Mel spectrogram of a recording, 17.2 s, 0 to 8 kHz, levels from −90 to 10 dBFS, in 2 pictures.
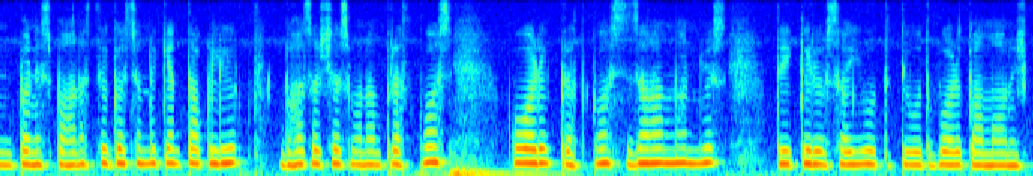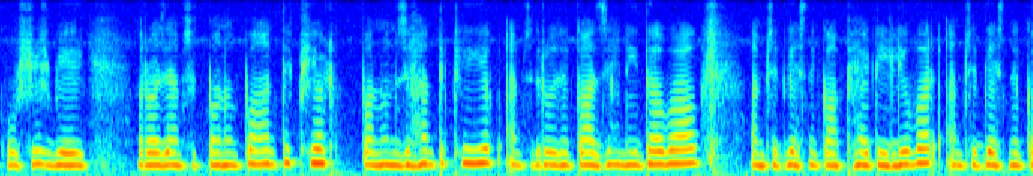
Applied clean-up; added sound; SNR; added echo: none; none; none; none.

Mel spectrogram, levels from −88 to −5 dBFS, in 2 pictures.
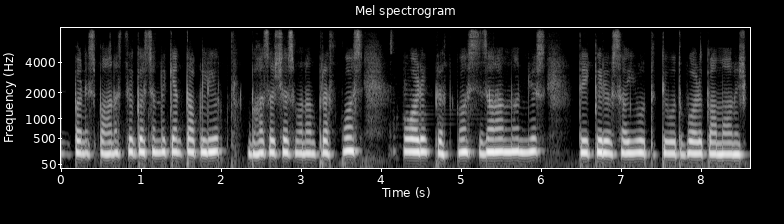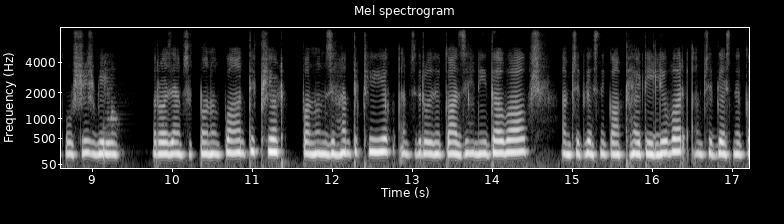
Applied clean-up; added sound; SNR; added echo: neural mask model DeepFilterNet 3.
